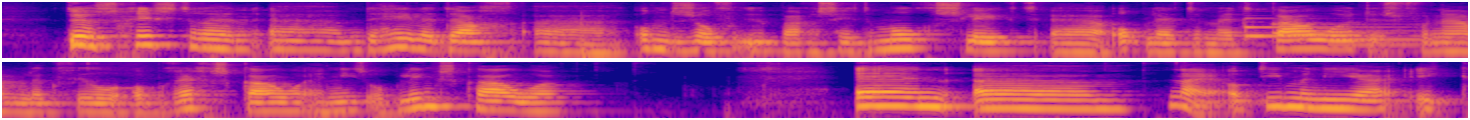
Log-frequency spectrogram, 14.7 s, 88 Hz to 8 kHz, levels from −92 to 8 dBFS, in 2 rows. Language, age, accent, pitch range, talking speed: Dutch, 40-59, Dutch, 155-220 Hz, 145 wpm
